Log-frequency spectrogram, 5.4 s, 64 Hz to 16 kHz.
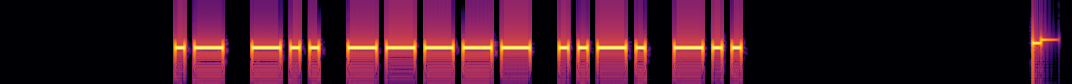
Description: Morse code, heard as a keyed tone, about 25 wpm, 690 Hz. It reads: AD0FD
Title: USA Call Signs - 5 Characters - 6x Character Spacing - 25wpm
